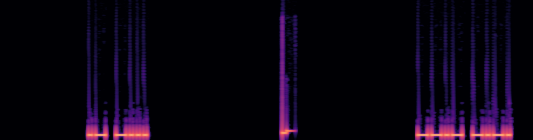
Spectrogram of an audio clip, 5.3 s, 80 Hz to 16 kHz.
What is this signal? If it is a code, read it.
Morse code, heard as a keyed tone, about 36 wpm, 700 Hz. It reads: AB QC
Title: Canadian Provinces and Territories 35wpm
